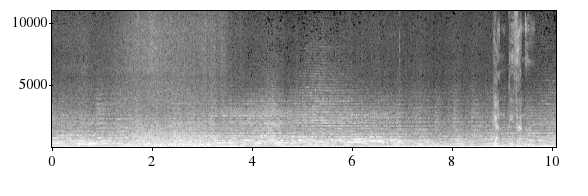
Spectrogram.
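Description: Mediterranean Sea waves wash continuously and loudly for the full stretch, a dense rolling surf noise with a steady tonal drone underneath and a brief brighter splash near the end.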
